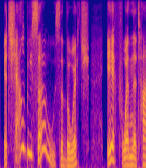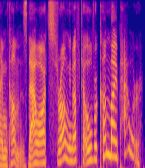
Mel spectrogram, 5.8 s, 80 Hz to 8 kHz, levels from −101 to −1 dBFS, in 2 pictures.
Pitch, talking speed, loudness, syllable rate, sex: 195 Hz, 205 wpm, -21 LUFS, 5.0 syllables/s, male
